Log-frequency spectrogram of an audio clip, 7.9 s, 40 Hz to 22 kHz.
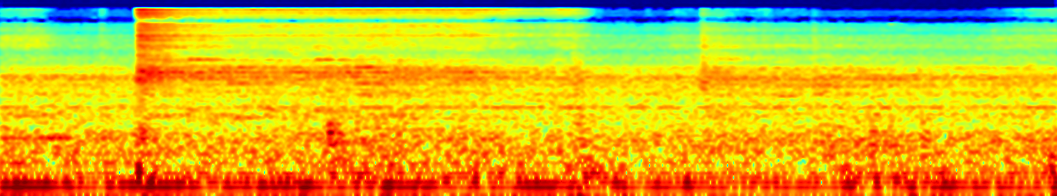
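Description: Keikyu 1500 series electric train standing at a station, heard from inside the car: a steady low hum of its equipment. About a second in, a sudden hiss of air starts and eases off some four seconds later.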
